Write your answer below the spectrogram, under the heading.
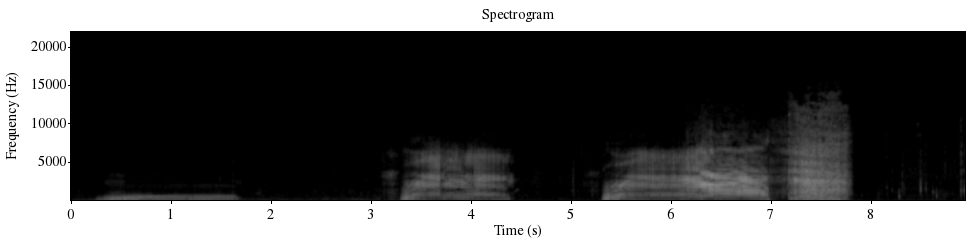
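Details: Angry cat giving three drawn-out, rising-and-falling yowls, each louder and harsher than the last, the final one cut off by a brief explosive hissing spit; quiet background.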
